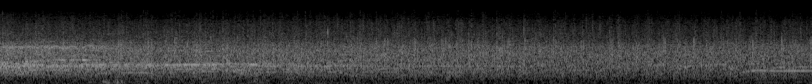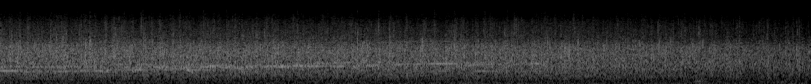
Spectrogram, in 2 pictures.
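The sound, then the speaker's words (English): A crowd in the Bay Area applauds Barbara Lee steadily for about sixteen seconds, a dense, even wash of clapping that stays loud throughout, with a few faint cheers and whistles mixed in early on. “Please give a warm Pod Save America applause to Barbara Lee.”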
